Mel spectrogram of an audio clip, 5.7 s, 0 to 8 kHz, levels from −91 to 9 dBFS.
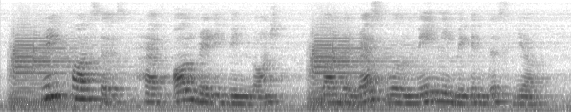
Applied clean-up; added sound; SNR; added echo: none; Guitar; 11 dB; reverberation time 0.3 s.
